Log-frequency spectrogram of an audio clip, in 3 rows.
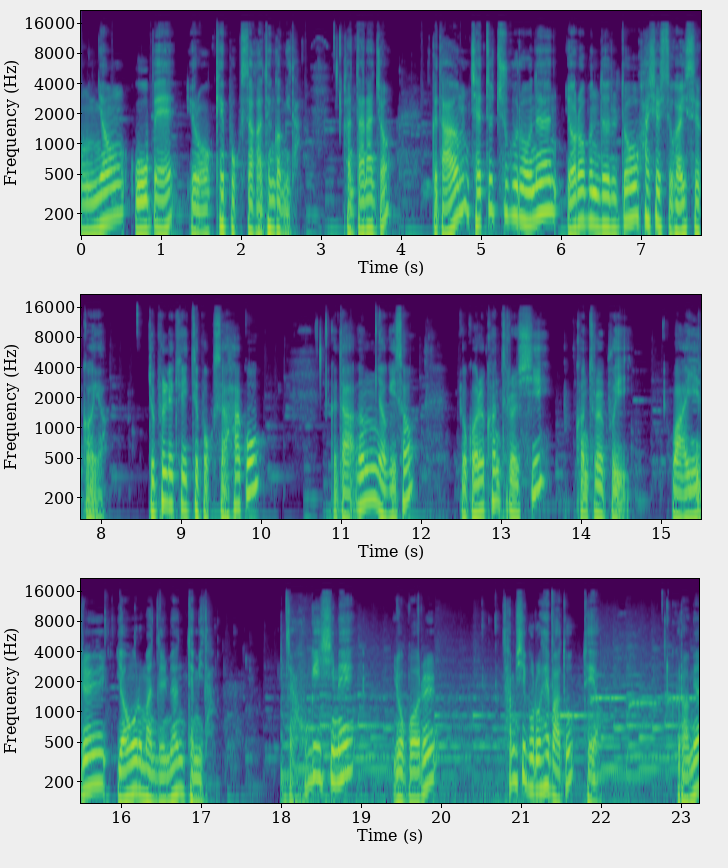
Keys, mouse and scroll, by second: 2.7 shift+middle drag, 2.9 scroll down 1, 3.1-3.9 middle drag, 4.0 scroll down 1, 4.1 scroll up 1, 4.5-5.8 scroll down 2, 5.8 click, 6.9-8.7 drag, 9.5 click, 10.0-10.8 scroll down 2, 10.2 middle click, 12.0-13.4 drag, 13.5-14.5 drag, 14.6-16.0 drag, 16.9 scroll down 2, 17.2 shift+middle click, 17.6 middle click, 17.7-18.2 scroll up 4, 18.2 shift+middle drag, 18.4 scroll down 1, 18.5 middle click, 18.9-19.3 scroll down 1, 19.6-23.2 drag, 19.6 scroll down 1.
